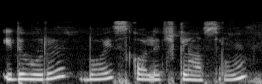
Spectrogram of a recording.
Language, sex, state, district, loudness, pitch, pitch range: Tamil, female, Tamil Nadu, Nilgiris, -16 LUFS, 240 Hz, 225-265 Hz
